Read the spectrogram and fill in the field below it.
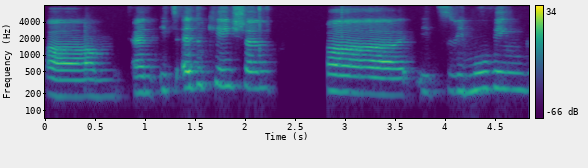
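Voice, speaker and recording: A woman with a Romanian accent at a very slow pace, her intonation fairly even. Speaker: private equity investor. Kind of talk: interview. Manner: halting, many fillers.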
